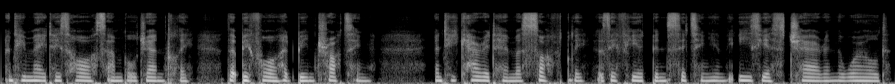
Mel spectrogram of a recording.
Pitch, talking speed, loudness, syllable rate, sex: 170 Hz, 210 wpm, -21 LUFS, 5.2 syllables/s, female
